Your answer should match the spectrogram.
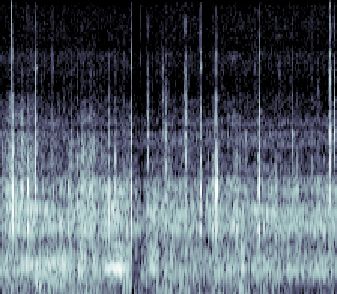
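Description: Underwater ambience picked up by a submerged camera: scattered sharp clicks and crackles over a steady low rumble, with a low hollow hum during the first two seconds or so.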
